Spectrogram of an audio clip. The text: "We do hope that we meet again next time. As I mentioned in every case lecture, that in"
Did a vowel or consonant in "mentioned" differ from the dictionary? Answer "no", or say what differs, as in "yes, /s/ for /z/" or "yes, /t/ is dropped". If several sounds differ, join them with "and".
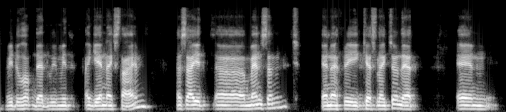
yes, /d/ is dropped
